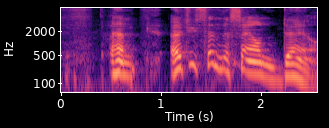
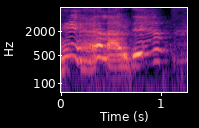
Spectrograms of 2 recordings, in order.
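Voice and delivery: put-on very high old granny voice. Showing off a vocal technique, the speaker demonstrates: granny voice. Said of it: "check out the granny technique".

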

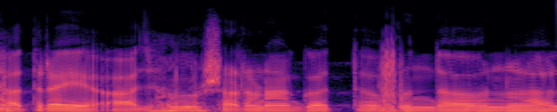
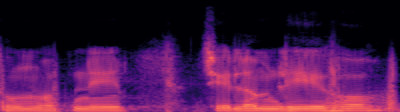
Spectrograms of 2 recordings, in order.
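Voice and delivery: ordinary talk

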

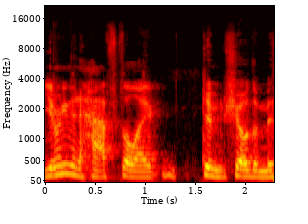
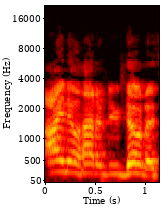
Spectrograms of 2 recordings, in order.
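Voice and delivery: put-on scream, pitched higher; 5 semitones higher than usual. Retelling a dad reacting to a driving video: imitating dad screaming. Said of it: "he's the one that's screaming".

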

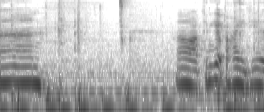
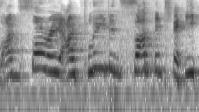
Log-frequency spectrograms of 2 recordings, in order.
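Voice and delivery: high yelling voice; 9 semitones higher, 6 dB louder than usual. Recounting a scene where she turns to the man chasing her: retelling a yell. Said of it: "she just yells".

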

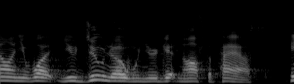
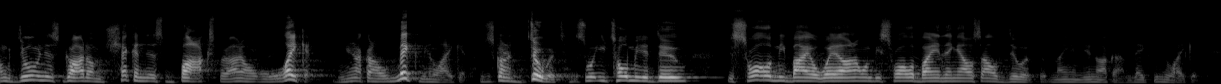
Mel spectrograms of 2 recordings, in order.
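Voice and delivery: put-on resentful, vehement grumble through gritted teeth; 4 dB louder than usual. A speaker acts out a man's grudging words to God after the whale: acting out vehement grumbling. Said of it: "with a lot of vehemence in his voice".

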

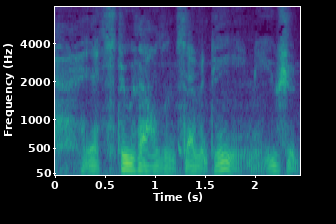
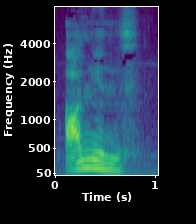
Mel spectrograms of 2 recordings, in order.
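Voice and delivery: put-on Austrian-accented voice, higher and louder; 7 semitones higher, 13 dB louder than usual. Trying a Shrek voice, it comes out as Arnold Schwarzenegger voice. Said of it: "I meant to do a Shrek voice. That was Arnold Schwarzenegger".

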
